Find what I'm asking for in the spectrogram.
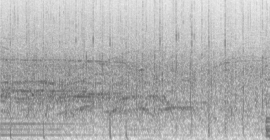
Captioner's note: song ends; applause and cheering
